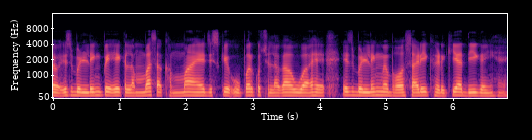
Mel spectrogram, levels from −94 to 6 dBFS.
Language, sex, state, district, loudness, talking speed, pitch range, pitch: Hindi, male, Bihar, Jahanabad, -17 LUFS, 200 wpm, 135-150 Hz, 140 Hz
